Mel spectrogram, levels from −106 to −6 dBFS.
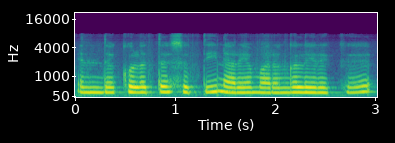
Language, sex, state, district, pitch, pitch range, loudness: Tamil, female, Tamil Nadu, Nilgiris, 240 Hz, 235-255 Hz, -15 LUFS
